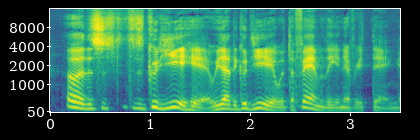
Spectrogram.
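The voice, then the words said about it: Imitated Tony Soprano-style voice. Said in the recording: “I was going to try to do a Tony Soprano accent, James Gandolfini... I guess I'm doing it anyway.”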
